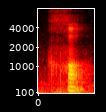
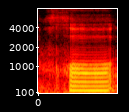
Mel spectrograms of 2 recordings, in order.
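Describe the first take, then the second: First: The vowel is kept short. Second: The vowel is drawn out long. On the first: The speaker calls it right. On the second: The speaker calls it wrong. "not kha like long"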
